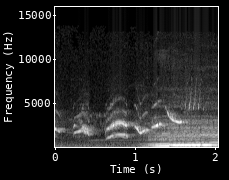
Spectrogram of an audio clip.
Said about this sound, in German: Friedlich grasen die Kühe im Sonnenlicht.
